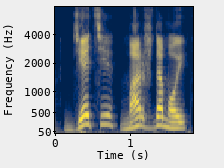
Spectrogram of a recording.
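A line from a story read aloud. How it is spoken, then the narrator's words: Shout through window. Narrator (Russian): кто-то крикнул им в форточку окна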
